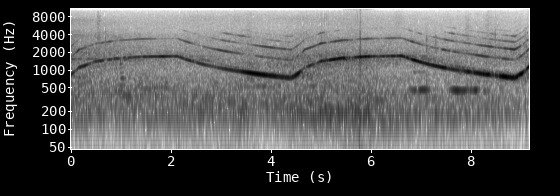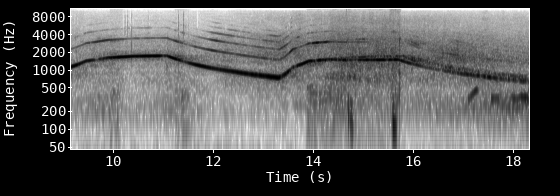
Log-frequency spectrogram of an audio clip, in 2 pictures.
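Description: Emergency vehicle siren in a slow wail. Each cycle rises quickly, then falls slowly over about four and a half seconds, and the cycle repeats four times.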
